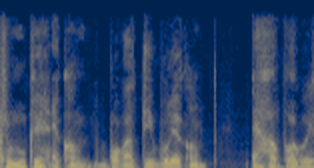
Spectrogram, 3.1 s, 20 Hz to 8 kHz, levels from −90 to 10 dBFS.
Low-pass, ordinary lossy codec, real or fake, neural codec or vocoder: 7.2 kHz; none; fake; codec, 16 kHz, 1 kbps, FreqCodec, larger model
